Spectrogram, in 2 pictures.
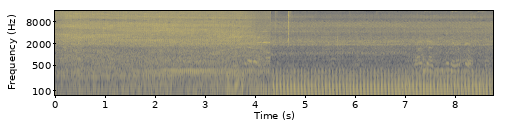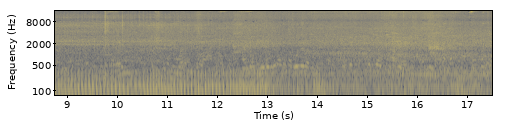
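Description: Street noise, then from about four seconds in a low engine idling close by, with a rapid, even pulse, until it eases near the end; faint voices underneath.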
